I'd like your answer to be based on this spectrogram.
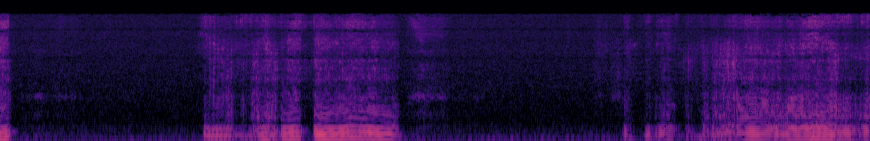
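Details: Sleeping Beagle snoring: two long, rumbling, voiced snores separated by quiet pauses, in a small room.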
